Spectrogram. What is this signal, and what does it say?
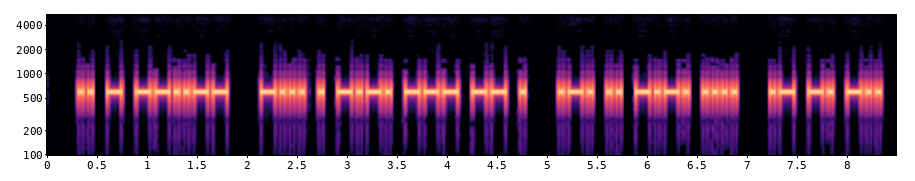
Morse code, heard as a keyed tone, about 25 wpm, 600 Hz. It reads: IT, BECOME RICH AND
